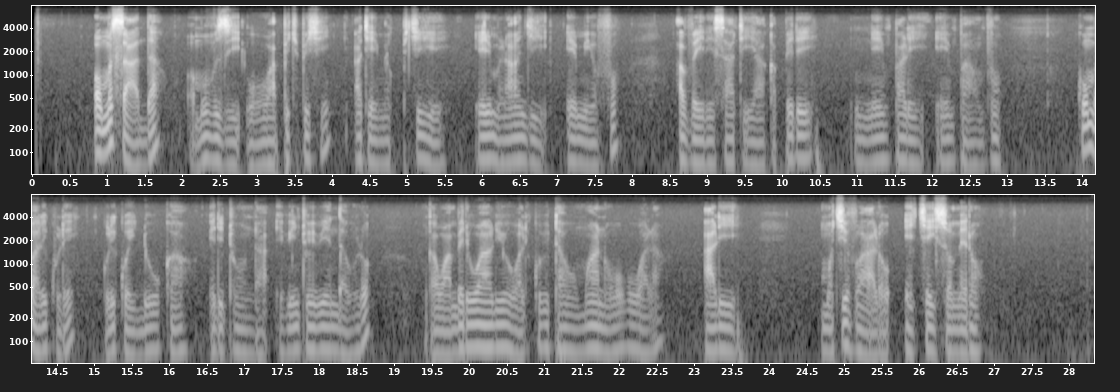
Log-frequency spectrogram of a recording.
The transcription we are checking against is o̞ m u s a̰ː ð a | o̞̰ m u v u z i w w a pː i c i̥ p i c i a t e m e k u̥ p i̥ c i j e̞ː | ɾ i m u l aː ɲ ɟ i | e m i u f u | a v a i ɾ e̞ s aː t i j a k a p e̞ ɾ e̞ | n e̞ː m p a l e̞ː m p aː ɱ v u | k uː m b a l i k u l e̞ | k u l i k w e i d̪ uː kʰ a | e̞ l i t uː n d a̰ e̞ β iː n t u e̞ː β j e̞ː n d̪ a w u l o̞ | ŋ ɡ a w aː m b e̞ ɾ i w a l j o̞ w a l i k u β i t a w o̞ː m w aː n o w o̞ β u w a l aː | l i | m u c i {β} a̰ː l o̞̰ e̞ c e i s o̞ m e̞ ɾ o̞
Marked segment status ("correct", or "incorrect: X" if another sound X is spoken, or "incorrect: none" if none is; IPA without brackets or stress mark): incorrect: v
